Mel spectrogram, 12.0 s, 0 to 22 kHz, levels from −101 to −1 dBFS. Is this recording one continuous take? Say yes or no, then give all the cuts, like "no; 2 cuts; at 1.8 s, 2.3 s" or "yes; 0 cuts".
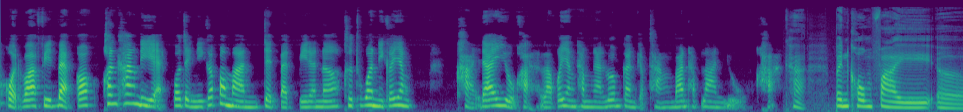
no; 2 cuts; at 1.2 s, 9.8 s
